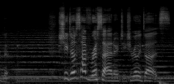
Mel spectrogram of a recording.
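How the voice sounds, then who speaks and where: An Irish woman, a voice actor, chatting casually on a stream with quick self-mocking asides and laughs. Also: lowish voice, very animated, music in the background. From Ireland. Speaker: voice actor and streamer reacting to a game video. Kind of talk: casual chat.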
